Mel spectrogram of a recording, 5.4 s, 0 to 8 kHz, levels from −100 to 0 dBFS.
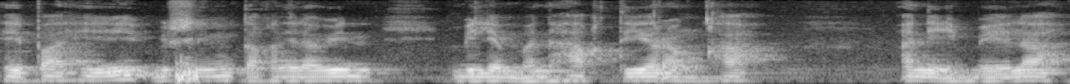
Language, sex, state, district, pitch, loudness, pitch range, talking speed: Mizo, male, Mizoram, Aizawl, 95 Hz, -17 LUFS, 90-95 Hz, 170 wpm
